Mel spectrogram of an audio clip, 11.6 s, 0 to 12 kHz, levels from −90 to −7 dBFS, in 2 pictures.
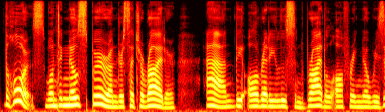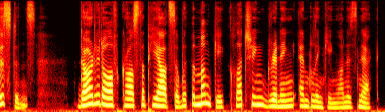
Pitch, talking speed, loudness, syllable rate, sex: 185 Hz, 165 wpm, -17 LUFS, 5.2 syllables/s, female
